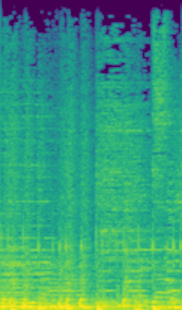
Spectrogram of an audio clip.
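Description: Live band playing loud dance music through a PA, driven by a steady drum-kit beat with bass.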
